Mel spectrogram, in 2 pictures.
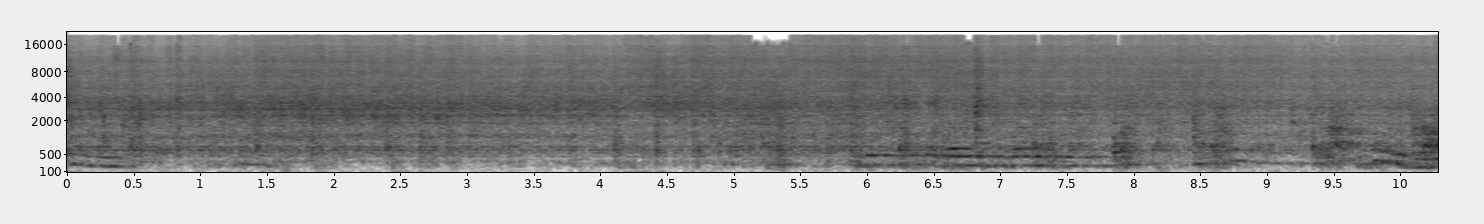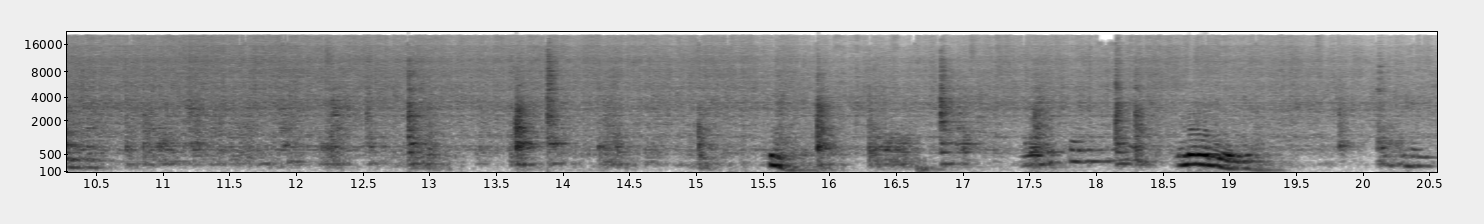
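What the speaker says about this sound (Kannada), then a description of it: "ಇದಿಷ್ಟು ಡ್ರೈ ಮಸಾಲ ಇವಾಗ ಹಾಕ್ತಾ ಇರೋದು" Dry spices and kasuri methi sizzle and fry in a pan, with steady hissing and scraping stirs that grow into clinks and knocks of the spoon toward the end.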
